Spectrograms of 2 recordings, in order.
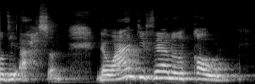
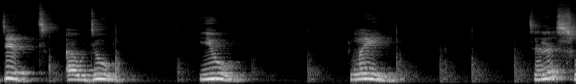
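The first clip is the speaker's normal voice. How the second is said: slow dictation; 3 semitones lower, much slower than usual. Shown as a demonstration. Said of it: "اكتب ورايا".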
